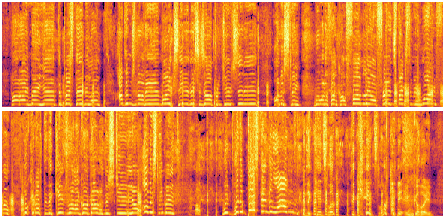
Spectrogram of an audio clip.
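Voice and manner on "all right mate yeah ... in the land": put-on very high-pitched, tipsy, rambling drunk gush. Retelling a drunk winner's backstage interview, imitating drunk Nick. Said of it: "He's like going".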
